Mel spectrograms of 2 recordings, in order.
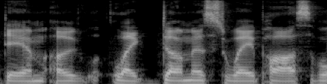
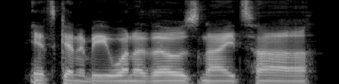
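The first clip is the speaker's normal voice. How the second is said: mechanical robot voice. Voicing the robot that asks the players their names, in a robotic voice. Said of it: "this robotic voice comes out".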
